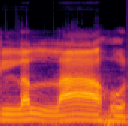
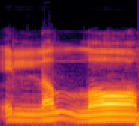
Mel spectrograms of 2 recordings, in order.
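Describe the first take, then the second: First: The 'l' sound is said thin and light. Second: The 'l' sound is said thick and heavy. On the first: The speaker calls it wrong. "না" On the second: The speaker calls it right. "মোটা করে"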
